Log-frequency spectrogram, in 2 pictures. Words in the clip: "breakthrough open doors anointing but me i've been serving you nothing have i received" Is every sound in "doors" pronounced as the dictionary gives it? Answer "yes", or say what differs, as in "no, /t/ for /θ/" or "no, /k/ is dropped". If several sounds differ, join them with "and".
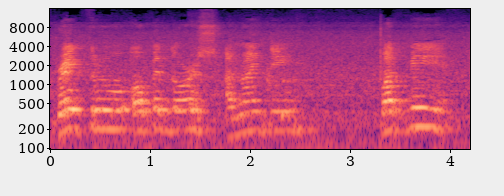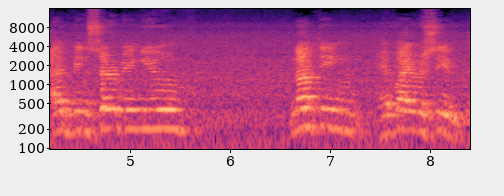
no, /s/ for /z/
